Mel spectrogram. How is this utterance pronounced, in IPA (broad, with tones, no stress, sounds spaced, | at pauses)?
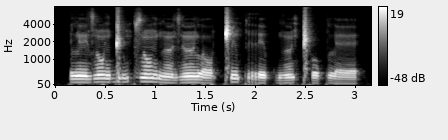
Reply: l ẽ˨ z ɔ̃˦ ɡ͡ǁ ũ˦ p z ɔ̃˦ ɡ œ̃˨ z œ̃˦ l ɔ˨ ǁ ĩ˦ p r e˨ p ɡ œ̃˨˦ ǁʰ o˨ p l ɛ˨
